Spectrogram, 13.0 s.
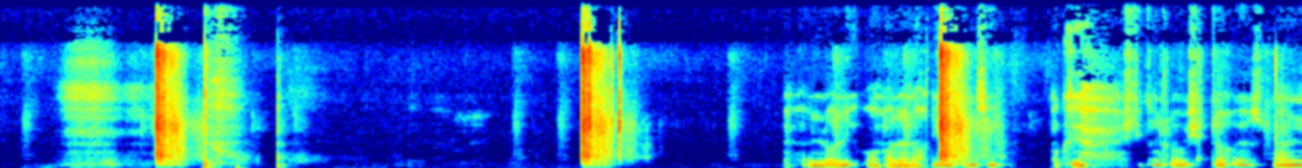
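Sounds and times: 
sniper rifle shots in a video game: 1.5 - 2.2, 5.8 - 6.5, 9.4 - 10.0
speech: 8.1 - 13.0.

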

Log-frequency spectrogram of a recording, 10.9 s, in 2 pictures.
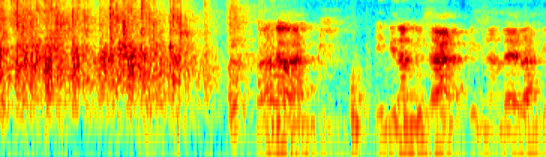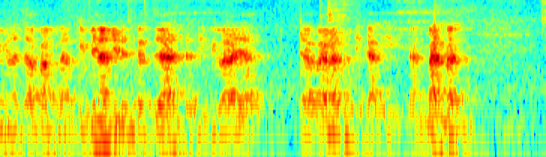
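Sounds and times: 
applause from a seminar audience at an industrial-relations event: 0.0 - 2.5
speech: 3.8 - 10.2.

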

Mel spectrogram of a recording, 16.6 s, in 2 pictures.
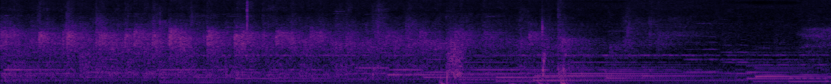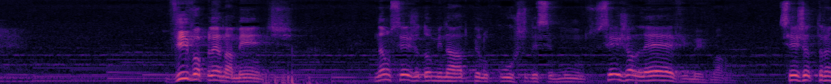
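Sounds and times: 
audience applauding: 0.0 - 7.4
speech: 10.1 - 11.2, 12.0 - 16.6.

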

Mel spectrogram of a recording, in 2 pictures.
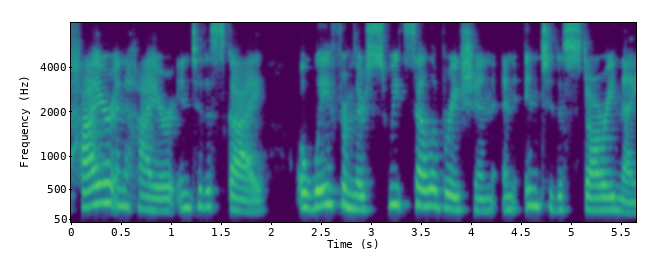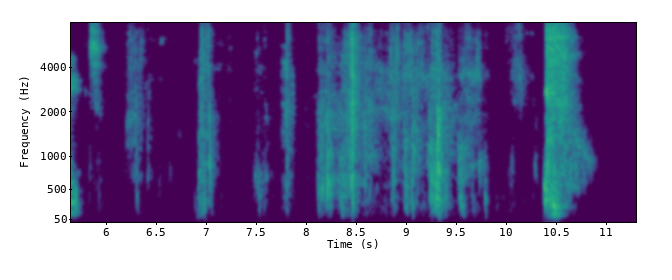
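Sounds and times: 
speech: 0.1 - 7.1
sneeze: 10.4 - 10.9.

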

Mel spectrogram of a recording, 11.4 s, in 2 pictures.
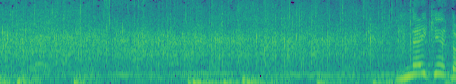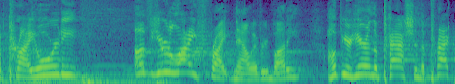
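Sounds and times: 
audience clapping hands: 0.0 - 6.1
speech: 5.0 - 6.8, 7.4 - 11.3.

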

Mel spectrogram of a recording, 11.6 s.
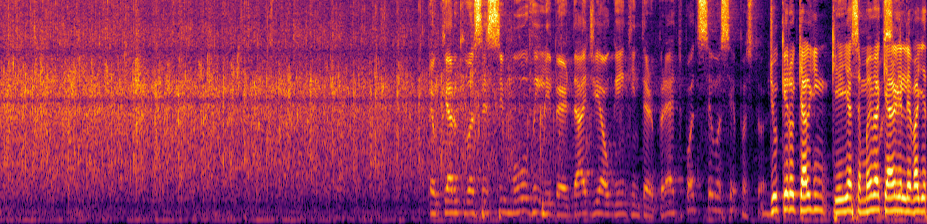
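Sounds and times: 
audience applause: 0.0 - 7.9
speech: 5.4 - 11.5.

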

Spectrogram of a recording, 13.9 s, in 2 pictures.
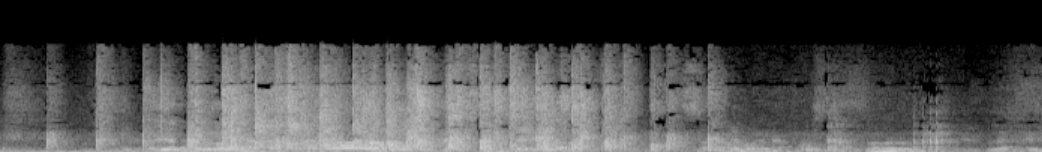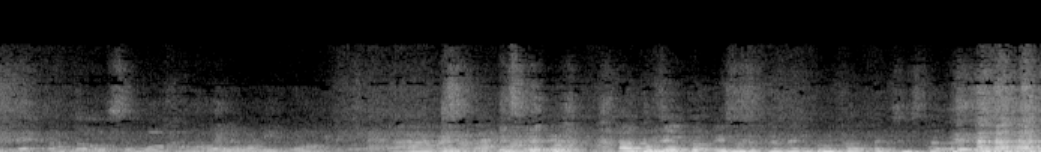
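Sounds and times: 
audience applause: 0.2 - 4.9
speech: 1.0 - 2.9, 6.9 - 13.8
laughter: 9.6 - 11.2, 13.2 - 13.8.

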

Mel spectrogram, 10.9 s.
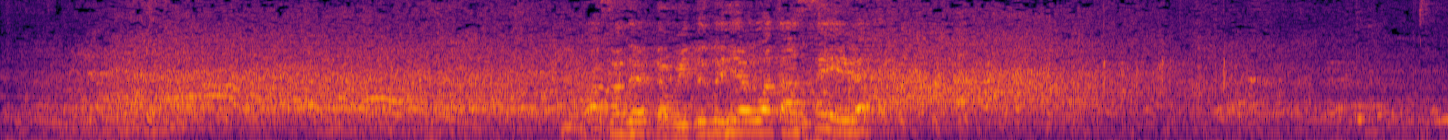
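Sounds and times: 
laughter: 0.3 - 10.8
audience clapping hands: 1.0 - 4.8, 6.2 - 10.4
speech: 4.6 - 6.6.

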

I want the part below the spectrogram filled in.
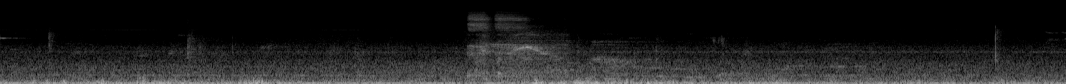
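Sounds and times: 
train interior rumble on the Tohoku Main Line: 0.0 - 10.4
brief squeal: 4.7 - 5.7.

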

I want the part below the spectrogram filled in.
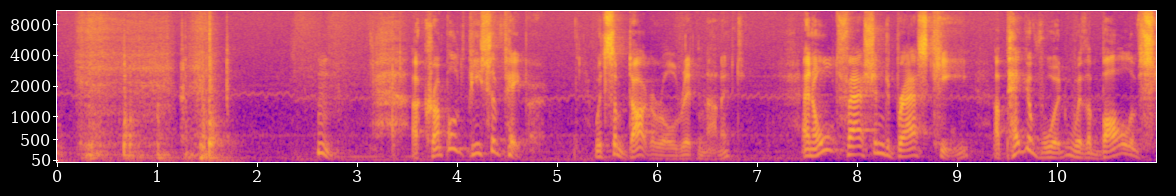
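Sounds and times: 
wooden box sliding lid opening: 0.0 - 1.8
speech: 2.6 - 2.9, 3.6 - 4.8, 5.4 - 10.9.

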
